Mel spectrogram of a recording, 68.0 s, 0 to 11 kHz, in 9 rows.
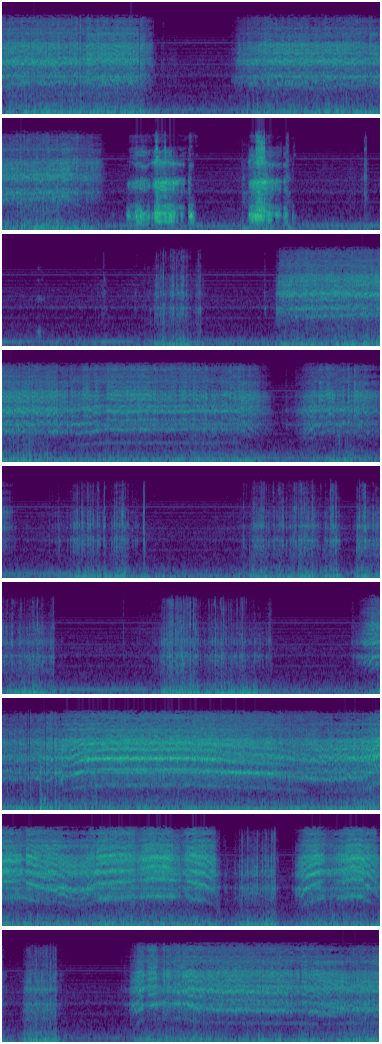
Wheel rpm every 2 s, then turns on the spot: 100, 50, 50, 80, 60, 0, 10, 0, 0, 10, 60, 100, 110, 90, 50, 10, 20, 10, 30, 10, 10, 10, 40, 140, 160, 130, 130, 160, 100, 90, 40, 40, 130, 100.
12-14 30-34 36-44 56-58 60-62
